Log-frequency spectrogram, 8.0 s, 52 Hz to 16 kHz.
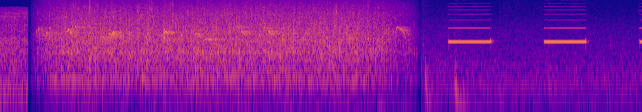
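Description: Running, splashing water for about five seconds, with short high chirps in it, that cuts off abruptly. Then a steady electronic beeping starts: half-second beeps about every 1.2 seconds.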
